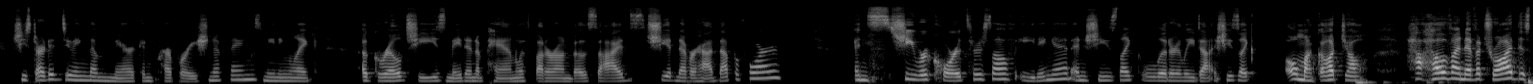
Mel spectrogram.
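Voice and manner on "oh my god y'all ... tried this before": loud, really bad fake British accent, half Australian. Quoting a woman eating a pan-fried grilled cheese, in a bad British accent. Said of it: "that was a really bad british accent i think that was more australian".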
